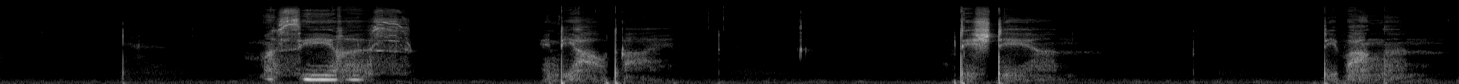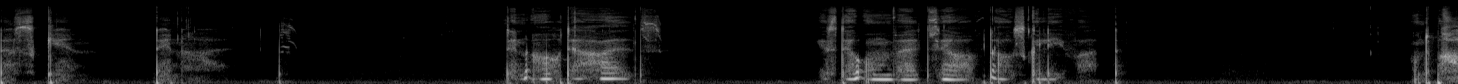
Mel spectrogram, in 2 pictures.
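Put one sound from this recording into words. Hands rub and brush against skin close to a microphone.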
